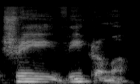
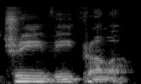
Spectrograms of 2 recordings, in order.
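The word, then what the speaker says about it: Trivikrama: So Krishna is called Tri Vikrama, which in Western Sanskrit is Trivikram, but actually it's Tri Vikrama, three great steps.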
